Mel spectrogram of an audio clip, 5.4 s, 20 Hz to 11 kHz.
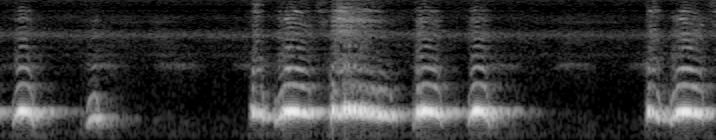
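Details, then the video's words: Spotted dove 'kuk 2' call used as a lure to set off other doves: short coos, then a dense run of five hollow accented notes, a pause, and a fresh phrase starting. No other sounds. "Suara Burung Tekukur Gacor Kuk 2 Untuk Pancingan Derkuku"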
